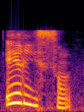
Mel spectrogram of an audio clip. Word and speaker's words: hérisson: Ils ont tous les deux un H muet au début et tous les deux la double consonne.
